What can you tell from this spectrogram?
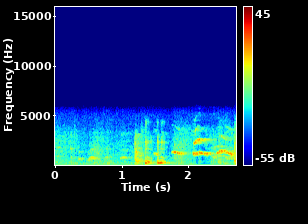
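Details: Seven-week-old puppies in their indoor pen; after a quiet start, thin high whines rise and waver in short bursts during the second half, with faint room noise.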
